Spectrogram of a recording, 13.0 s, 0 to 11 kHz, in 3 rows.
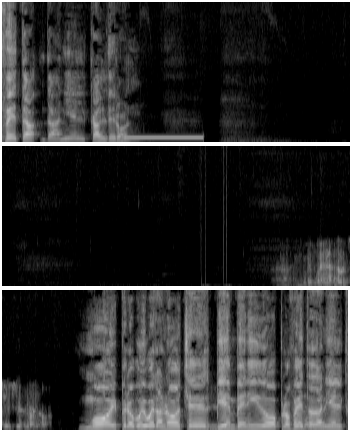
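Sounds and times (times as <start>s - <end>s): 
speech: 0.0s - 1.8s, 8.7s - 13.0s
steady mid-pitched telephone tone: 1.7s - 2.6s.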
